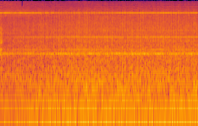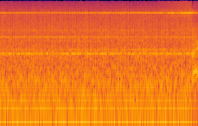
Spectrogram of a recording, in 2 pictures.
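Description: Tour helicopter flying over the Grand Canyon, a steady loud rotor and turbine drone with constant whine, continuous and close throughout with no talk.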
